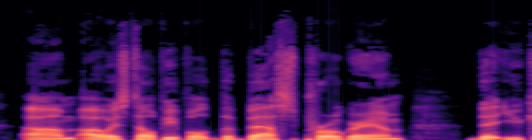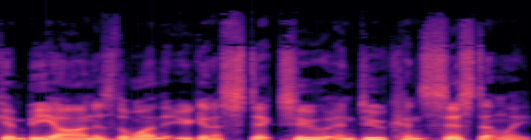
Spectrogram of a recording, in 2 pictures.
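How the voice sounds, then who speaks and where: In a very clean recording with a silent background and a dry, close sound without echo, a man with an unremarkable speaking voice speaks at a fairly high pitch, a moderate pace and ordinary pitch variation. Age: 30s. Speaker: certified personal trainer. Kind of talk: casual interview. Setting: studio, sharing one mic.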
